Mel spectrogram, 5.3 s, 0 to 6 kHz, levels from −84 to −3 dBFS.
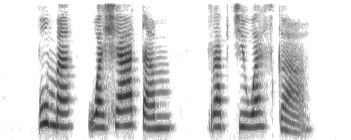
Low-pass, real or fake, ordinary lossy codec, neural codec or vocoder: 5.4 kHz; real; MP3, 48 kbps; none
